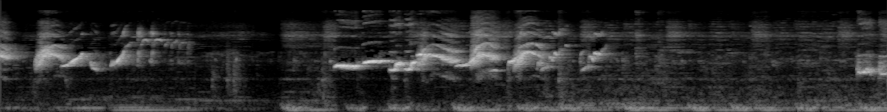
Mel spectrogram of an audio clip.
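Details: Loud, rough song of a male orange-headed thrush with limited variation: wavering whistled phrases, a pause, then a run of quick slurred whistles rising and falling, fading into softer twitters before a final note.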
